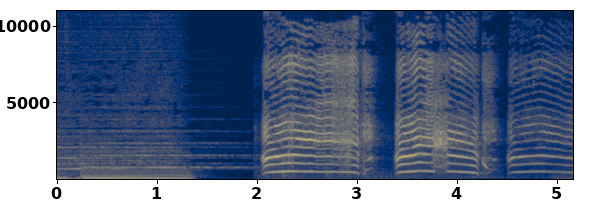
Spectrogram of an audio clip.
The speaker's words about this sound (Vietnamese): Tiếng khóc của trẻ sơ sinh khiến sữa mẹ được tiết ra. Các nhà nghiên cứu tại Đại học New York, Mỹ đã phát hiện ra rằng việc nghe tiếng khóc của trẻ sơ sinh sẽ kích hoạt giải phóng oxytocin, một chất hóa học trong não kiểm soát việc giải phóng sữa mẹ.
